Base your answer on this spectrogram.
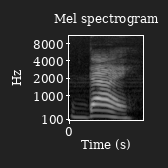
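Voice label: "die", Nigerian Pidgin, female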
